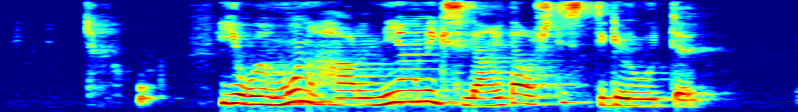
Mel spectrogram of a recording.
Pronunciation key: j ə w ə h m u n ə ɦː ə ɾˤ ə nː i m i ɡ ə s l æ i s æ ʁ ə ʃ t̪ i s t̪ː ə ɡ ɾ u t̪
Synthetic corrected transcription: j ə w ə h m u n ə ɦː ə ɾˤ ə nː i m i ɡ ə s l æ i θ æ ʁ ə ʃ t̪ i s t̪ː ə ɡ ɾ u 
